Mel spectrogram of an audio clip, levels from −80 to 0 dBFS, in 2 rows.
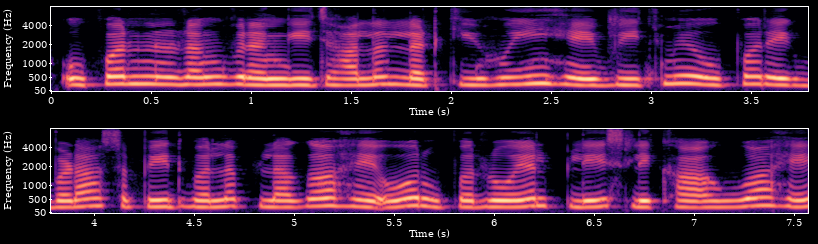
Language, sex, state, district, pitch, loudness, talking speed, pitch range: Hindi, female, Haryana, Jhajjar, 235 Hz, -14 LUFS, 180 wpm, 230-260 Hz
